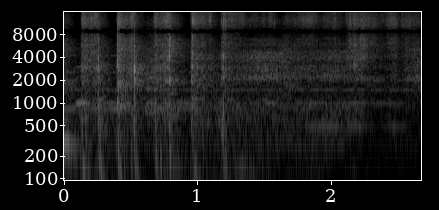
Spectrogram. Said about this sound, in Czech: A já už se dívám na vaši fotku, míchám u toho karty a my se spolu podíváme, co nám Tarot poví o vašem budoucím partnerovi.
